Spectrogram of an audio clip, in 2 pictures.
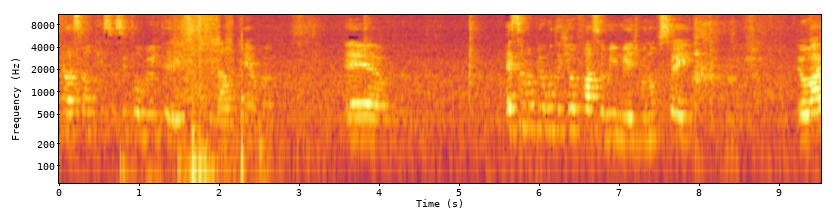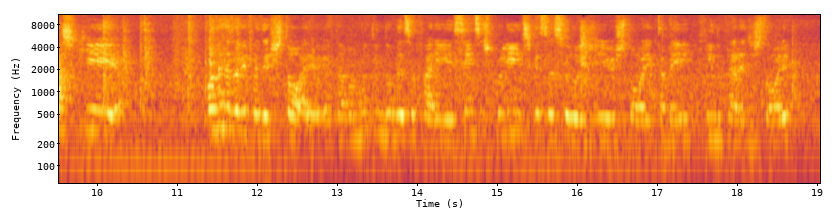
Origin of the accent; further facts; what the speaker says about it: Rio de Janeiro, Brazil; Eu cresci no Rio de Janeiro, também uma sociedade extremamente desigual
